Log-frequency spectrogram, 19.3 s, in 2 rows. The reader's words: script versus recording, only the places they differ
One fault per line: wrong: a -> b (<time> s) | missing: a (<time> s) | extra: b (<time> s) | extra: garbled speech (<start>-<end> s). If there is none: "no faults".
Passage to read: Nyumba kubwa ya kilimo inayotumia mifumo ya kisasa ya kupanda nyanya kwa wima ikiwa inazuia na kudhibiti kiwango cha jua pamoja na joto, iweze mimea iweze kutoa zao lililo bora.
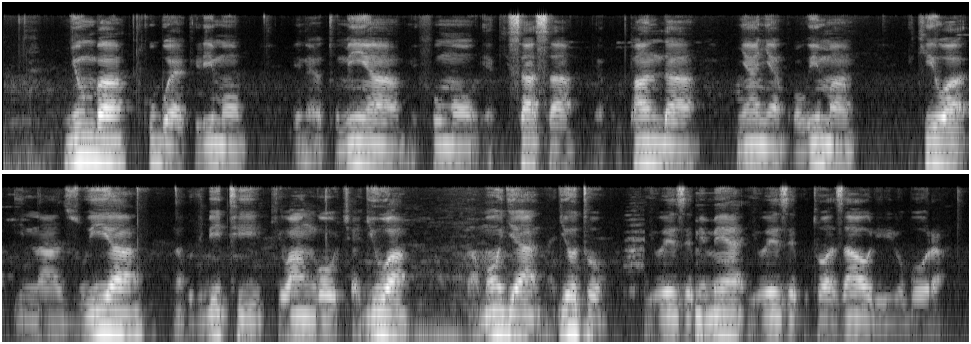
no faults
